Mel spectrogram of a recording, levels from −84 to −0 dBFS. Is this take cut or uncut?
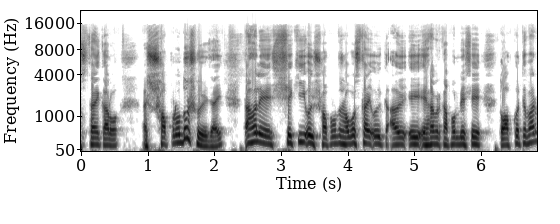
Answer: uncut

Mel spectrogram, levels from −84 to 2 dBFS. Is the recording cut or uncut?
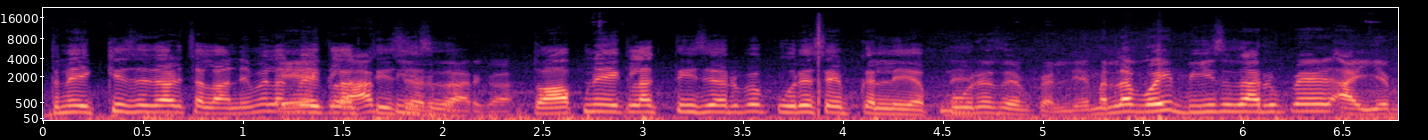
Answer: uncut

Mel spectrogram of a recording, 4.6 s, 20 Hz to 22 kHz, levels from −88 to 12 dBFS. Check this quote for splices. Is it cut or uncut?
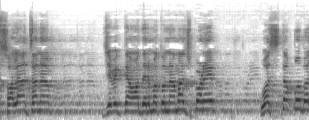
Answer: uncut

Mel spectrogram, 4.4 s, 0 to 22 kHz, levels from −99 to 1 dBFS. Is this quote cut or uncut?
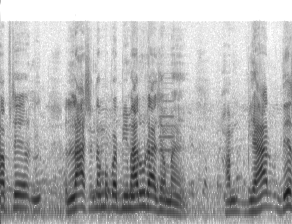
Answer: uncut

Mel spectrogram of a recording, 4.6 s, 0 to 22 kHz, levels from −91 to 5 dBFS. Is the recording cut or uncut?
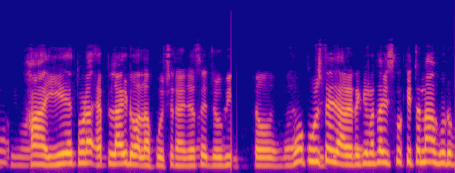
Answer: cut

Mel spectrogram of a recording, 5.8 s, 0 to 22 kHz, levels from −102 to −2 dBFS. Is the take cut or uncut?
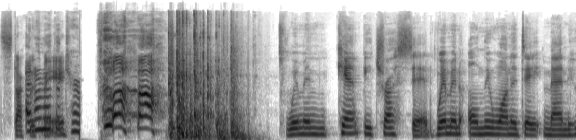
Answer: cut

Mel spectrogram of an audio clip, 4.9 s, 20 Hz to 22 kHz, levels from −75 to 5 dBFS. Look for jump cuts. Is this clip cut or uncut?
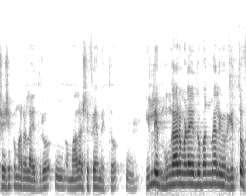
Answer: uncut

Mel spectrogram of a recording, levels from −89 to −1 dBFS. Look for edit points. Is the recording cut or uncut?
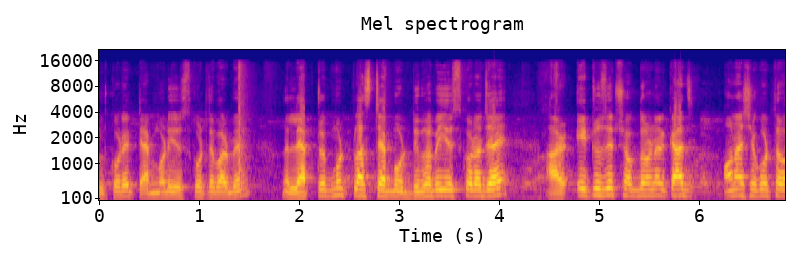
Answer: uncut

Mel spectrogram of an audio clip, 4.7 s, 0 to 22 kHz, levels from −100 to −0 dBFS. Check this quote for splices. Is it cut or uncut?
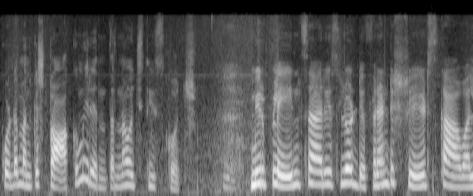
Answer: cut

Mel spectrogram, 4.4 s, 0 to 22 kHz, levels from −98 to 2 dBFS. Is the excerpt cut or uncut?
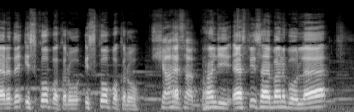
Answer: uncut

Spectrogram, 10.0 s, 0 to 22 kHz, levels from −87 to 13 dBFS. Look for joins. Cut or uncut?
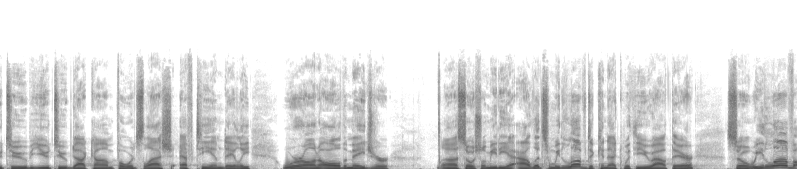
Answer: cut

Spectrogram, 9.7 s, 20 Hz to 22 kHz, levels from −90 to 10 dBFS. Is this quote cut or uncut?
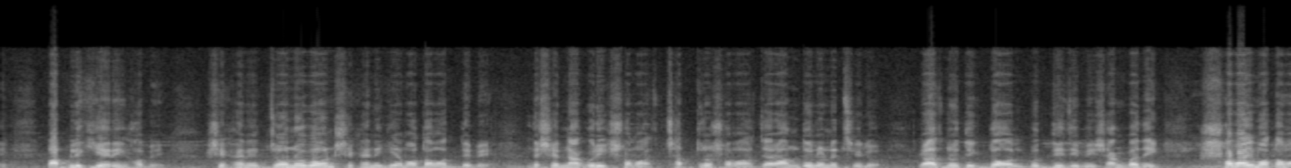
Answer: uncut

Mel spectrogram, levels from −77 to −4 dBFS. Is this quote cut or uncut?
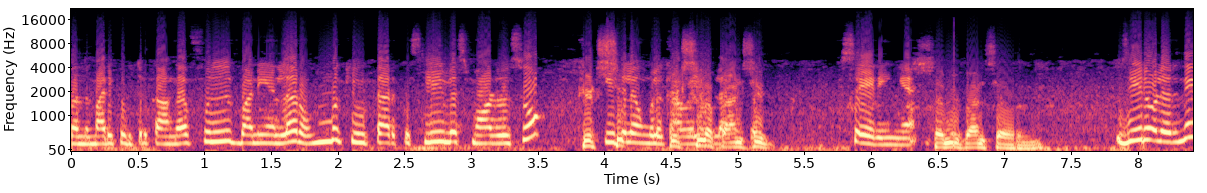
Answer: uncut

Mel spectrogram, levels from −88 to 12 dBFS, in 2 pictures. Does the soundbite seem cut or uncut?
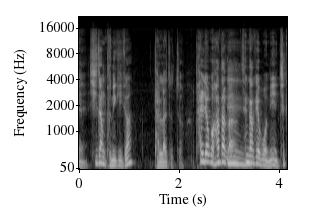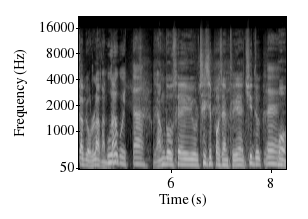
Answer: cut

